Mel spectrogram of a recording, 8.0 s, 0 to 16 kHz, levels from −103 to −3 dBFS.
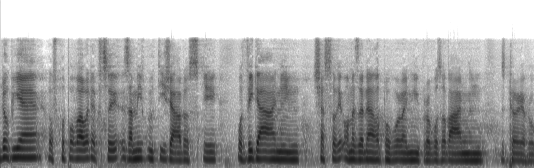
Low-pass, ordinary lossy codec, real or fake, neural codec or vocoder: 7.2 kHz; AAC, 96 kbps; fake; codec, 16 kHz, 0.5 kbps, FunCodec, trained on LibriTTS, 25 frames a second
